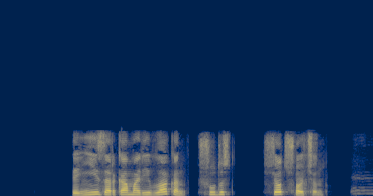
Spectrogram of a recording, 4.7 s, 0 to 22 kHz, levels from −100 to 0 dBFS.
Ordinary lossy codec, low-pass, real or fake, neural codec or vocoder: AAC, 48 kbps; 7.2 kHz; real; none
